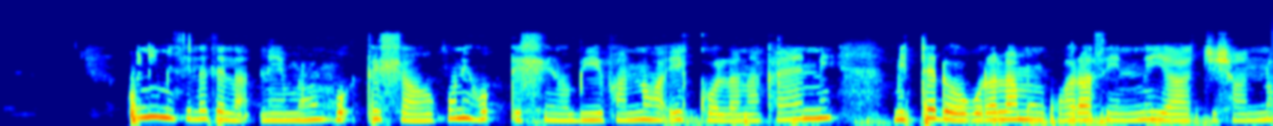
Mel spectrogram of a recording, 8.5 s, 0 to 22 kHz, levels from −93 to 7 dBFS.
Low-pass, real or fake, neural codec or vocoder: 7.2 kHz; real; none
